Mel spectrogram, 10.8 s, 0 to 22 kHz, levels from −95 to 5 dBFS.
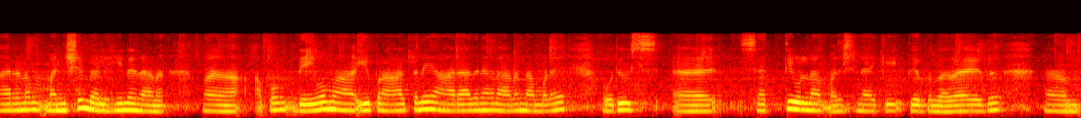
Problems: none marked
